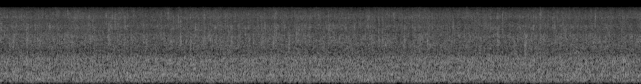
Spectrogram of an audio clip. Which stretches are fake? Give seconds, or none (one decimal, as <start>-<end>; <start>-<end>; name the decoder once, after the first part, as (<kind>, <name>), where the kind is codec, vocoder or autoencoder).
0.0-1.0 (vocoder, BigVGAN v2); 2.3-6.4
